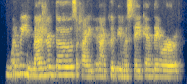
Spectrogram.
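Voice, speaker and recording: Her intonation is fairly even and her pace moderate. The woman has an unremarkable speaking voice at a medium pitch. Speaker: applicant at a city review board. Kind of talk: public hearing presentation. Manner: formal.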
